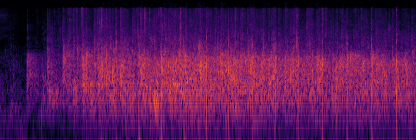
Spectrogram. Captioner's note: audience applauds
